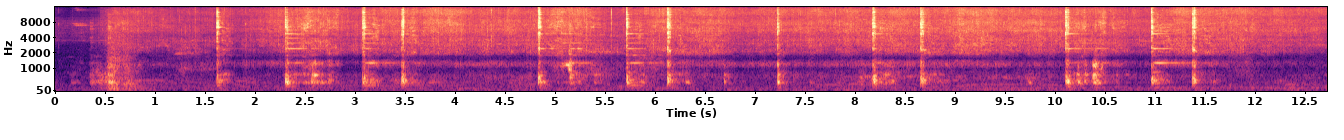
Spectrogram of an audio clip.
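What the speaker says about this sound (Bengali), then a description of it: "দেখুন পেঁয়াজটা একটু হালকা হালকা করে ভেজে নিয়েছি, আর এরপরে দিয়ে দিচ্ছি কেটে রাখা টমেটো" Onion and tomato fry in a pan, a steady close sizzle punctuated by a dozen sharp, regular spatula knocks and scrapes against the metal; no talking.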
